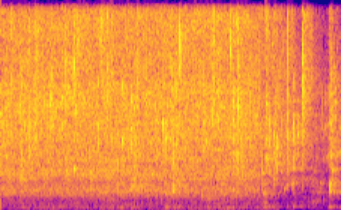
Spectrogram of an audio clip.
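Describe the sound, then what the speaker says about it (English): Hot water runs from a tap to soak a shaving brush, a steady close splashing stream with small bursts near the end. "Let's take our brush, soak it under the hot water"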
